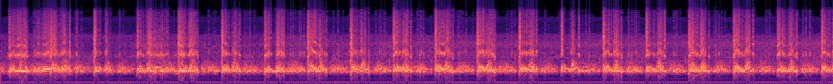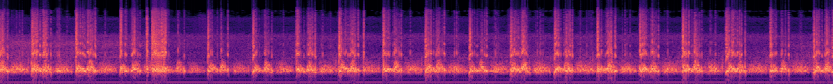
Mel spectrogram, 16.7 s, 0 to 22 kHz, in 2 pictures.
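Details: A first recording of a baby's fetal heartbeat on Doppler: rapid, steady pulsing whoosh at about 140 beats a minute over Doppler hiss.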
